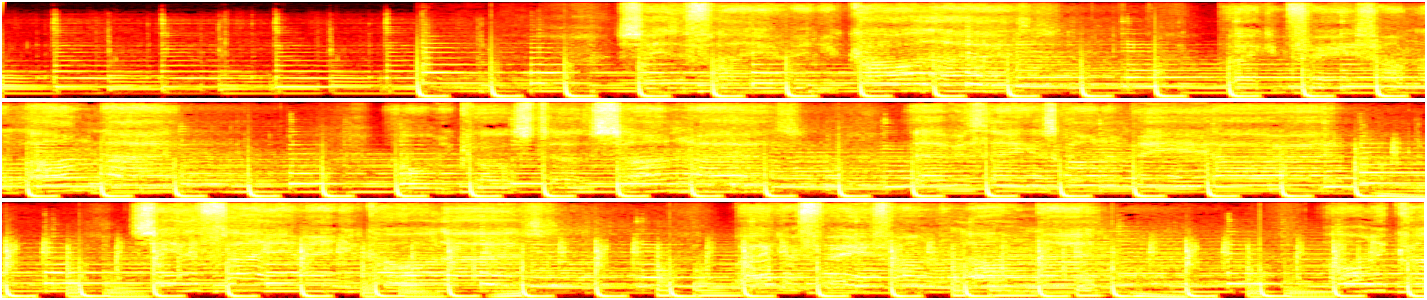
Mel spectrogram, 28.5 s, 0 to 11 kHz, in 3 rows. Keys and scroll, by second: 28.2 shift+F2.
